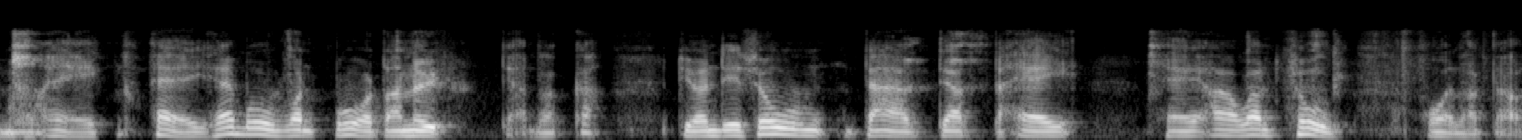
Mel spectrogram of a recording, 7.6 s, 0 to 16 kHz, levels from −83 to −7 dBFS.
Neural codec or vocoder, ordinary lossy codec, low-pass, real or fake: codec, 16 kHz, 2 kbps, FunCodec, trained on LibriTTS, 25 frames a second; none; 7.2 kHz; fake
